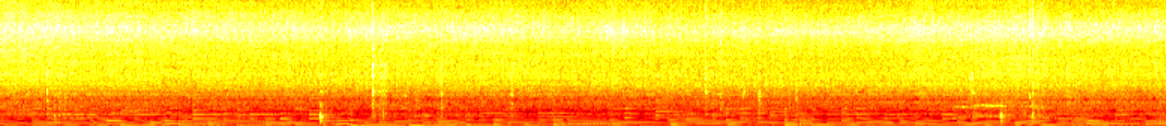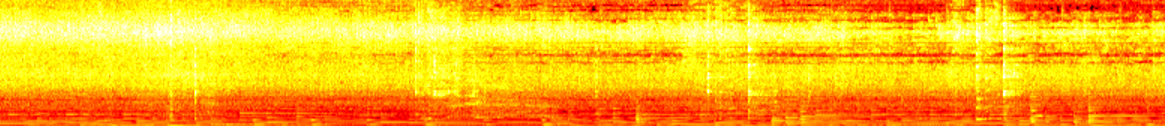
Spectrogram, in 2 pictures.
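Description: Marinated pork sizzling steadily as it fries in an aluminium wok on a gas burner, with scattered clicks and scrapes of a spatula stirring against the pan.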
